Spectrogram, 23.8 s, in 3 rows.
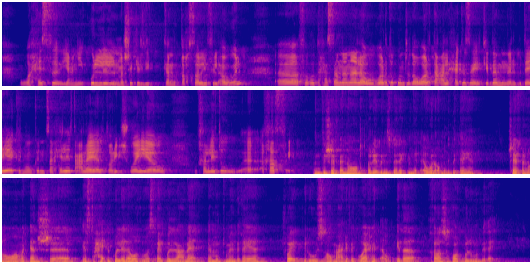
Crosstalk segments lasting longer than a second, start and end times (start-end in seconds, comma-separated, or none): none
